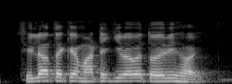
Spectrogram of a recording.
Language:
Bangla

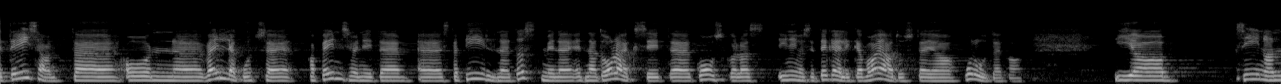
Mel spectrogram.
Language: Estonian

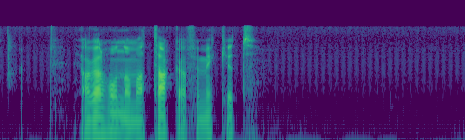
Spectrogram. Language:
Swedish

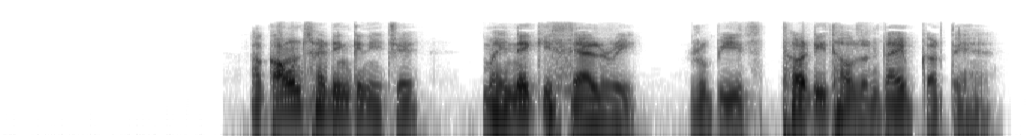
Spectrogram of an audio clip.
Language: Hindi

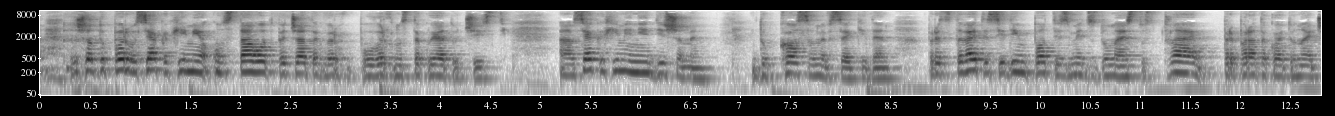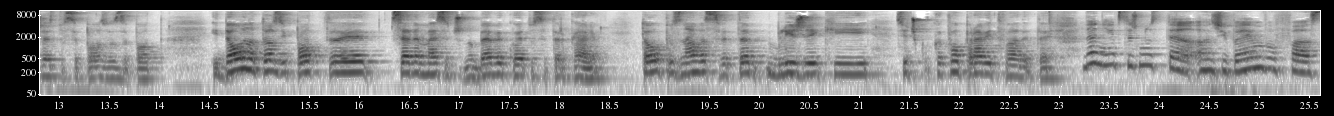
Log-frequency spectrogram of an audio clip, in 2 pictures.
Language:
Bulgarian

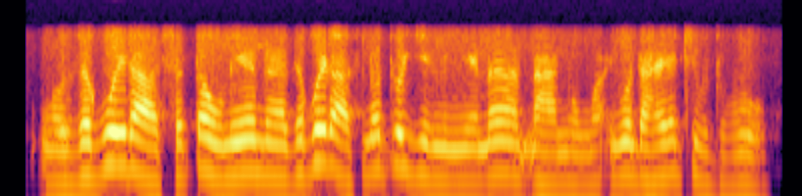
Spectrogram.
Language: Manipuri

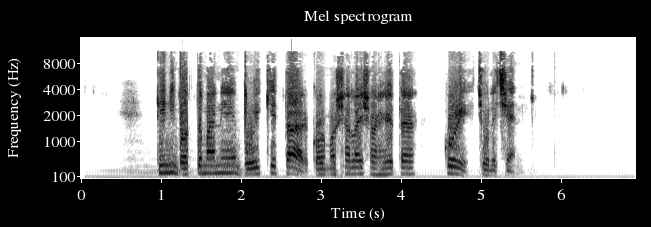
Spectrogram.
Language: Bangla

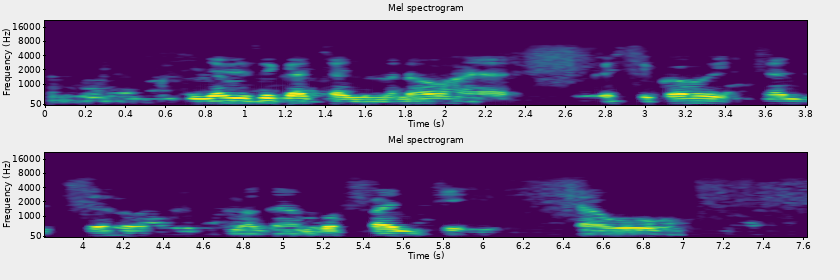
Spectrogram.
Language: Kinyarwanda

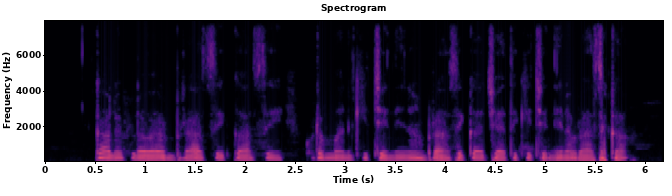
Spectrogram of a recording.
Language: Telugu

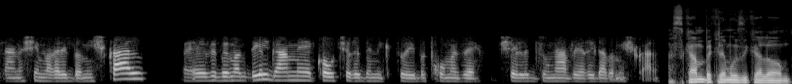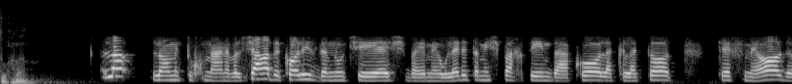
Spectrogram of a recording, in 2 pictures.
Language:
Hebrew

